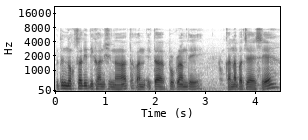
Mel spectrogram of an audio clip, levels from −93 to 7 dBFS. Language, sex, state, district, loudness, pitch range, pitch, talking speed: Nagamese, male, Nagaland, Dimapur, -18 LUFS, 100-120 Hz, 105 Hz, 160 wpm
